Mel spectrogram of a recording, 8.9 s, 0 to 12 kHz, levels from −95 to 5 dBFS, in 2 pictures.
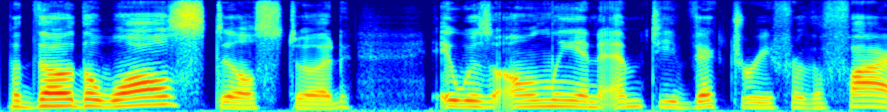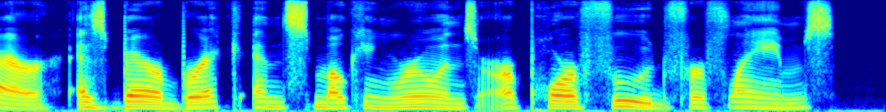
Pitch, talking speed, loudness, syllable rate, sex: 160 Hz, 175 wpm, -22 LUFS, 4.1 syllables/s, female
